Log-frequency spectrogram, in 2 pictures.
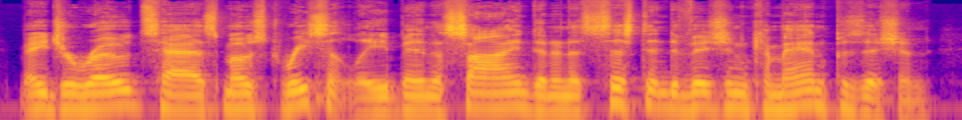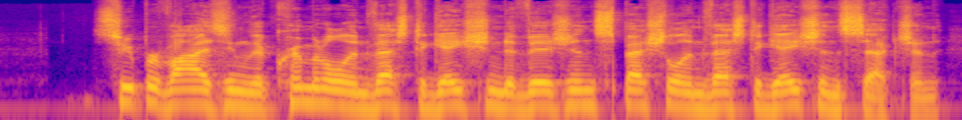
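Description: Male local news anchor, mid-range voice, steady formal announcer read from a script. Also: mid-range voice.

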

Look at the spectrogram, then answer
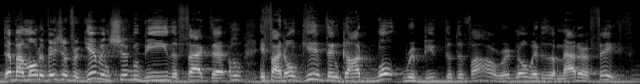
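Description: A man's voice: sits high, fast talker, over music. A man from Liberia, preaching a sermon as pastor, emphatic and rhythmic, often repeating phrases.

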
